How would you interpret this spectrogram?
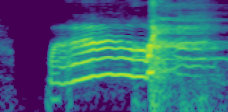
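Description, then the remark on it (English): A person mimics a cat's meow: a long, steady, nasal yowl that breaks into a raspy, breathy wheeze near the end, loud, with no other sounds. “That's your cat that has like asthma.”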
